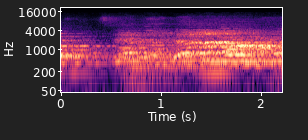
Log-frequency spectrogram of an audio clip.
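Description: A woman singing in classical style with vibrato, accompanied by strings with sustained low notes. The music dips briefly just before half a second in, then a new sung phrase begins.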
